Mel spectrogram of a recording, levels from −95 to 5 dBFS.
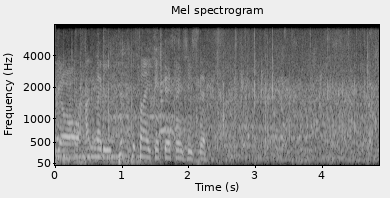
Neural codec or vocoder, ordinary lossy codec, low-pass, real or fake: codec, 16 kHz, 4 kbps, X-Codec, HuBERT features, trained on general audio; none; 7.2 kHz; fake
